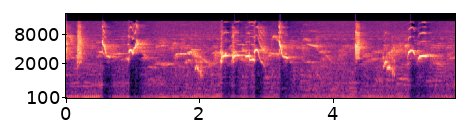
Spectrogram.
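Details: Lure song of an Oriental magpie-robin for training young birds to sing; clear downslurred whistles and buzzy chattering notes in quick bursts separated by short pauses, over a low background hum.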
